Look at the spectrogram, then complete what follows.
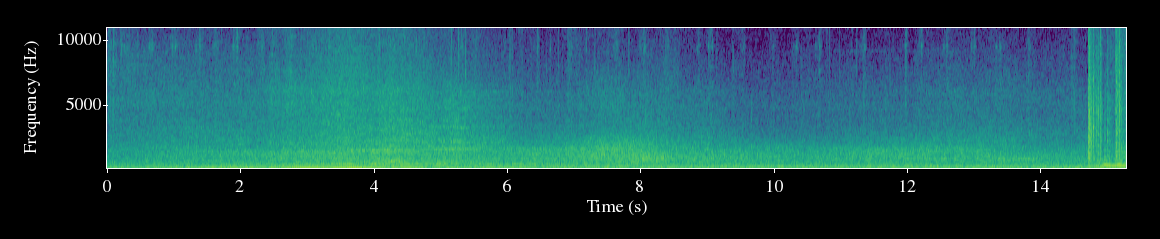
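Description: Street traffic ambience: a steady low rumble with passing cars swelling past about three and eight seconds in, and a couple of sharp clicks near the end.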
